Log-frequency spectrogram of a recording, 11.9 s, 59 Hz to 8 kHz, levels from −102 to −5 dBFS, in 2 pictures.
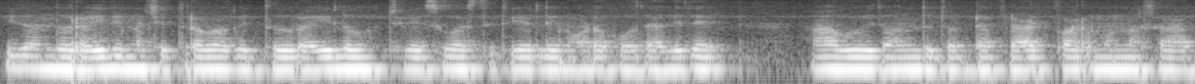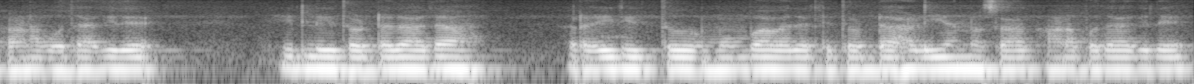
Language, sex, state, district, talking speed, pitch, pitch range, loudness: Kannada, male, Karnataka, Mysore, 120 wpm, 140 Hz, 140-145 Hz, -14 LUFS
